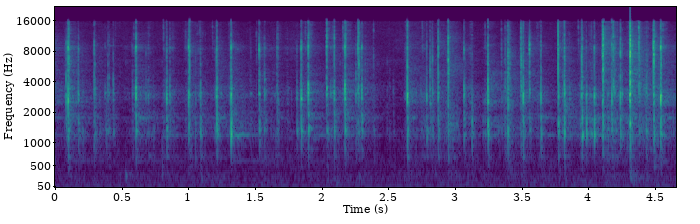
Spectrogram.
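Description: Fast typing with fingertips and long red nails on an RGB-backlit plastic mechanical keyboard with plastic keycaps. Rapid, bright clicky keystrokes come in irregular bursts with a short pause near the middle, each hit sharp and dying away almost at once.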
